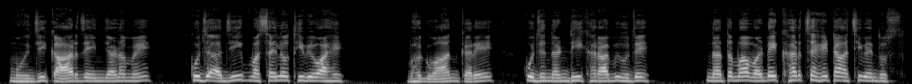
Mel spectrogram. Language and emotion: Sindhi, fearful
